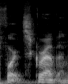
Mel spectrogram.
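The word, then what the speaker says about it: Fort Screven: of fort screvin called uh battery it is pronounced fort screvin right yes foreskraven yeah uh part of it called battery garland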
